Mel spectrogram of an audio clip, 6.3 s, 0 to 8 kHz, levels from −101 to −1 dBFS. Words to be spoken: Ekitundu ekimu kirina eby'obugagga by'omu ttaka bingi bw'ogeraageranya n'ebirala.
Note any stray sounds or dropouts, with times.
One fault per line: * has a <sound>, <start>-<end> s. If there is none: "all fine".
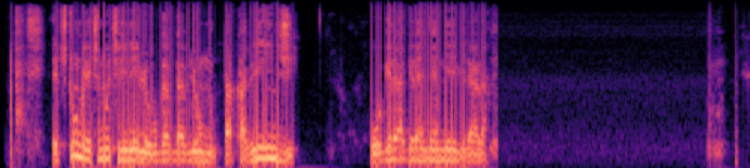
all fine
